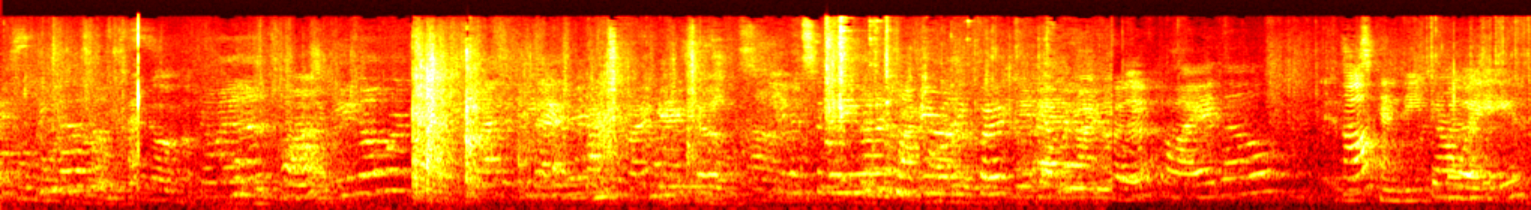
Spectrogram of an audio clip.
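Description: Several young women talk and chat nearby.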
